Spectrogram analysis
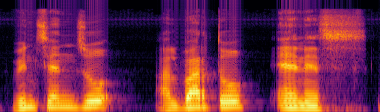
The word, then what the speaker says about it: Vincenzo Alberto Annese: league itself so gokulam back-to-back Champions under coach Vincenzo Alberto NS is that the right pronunciation yeah sure sure this is fine it's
